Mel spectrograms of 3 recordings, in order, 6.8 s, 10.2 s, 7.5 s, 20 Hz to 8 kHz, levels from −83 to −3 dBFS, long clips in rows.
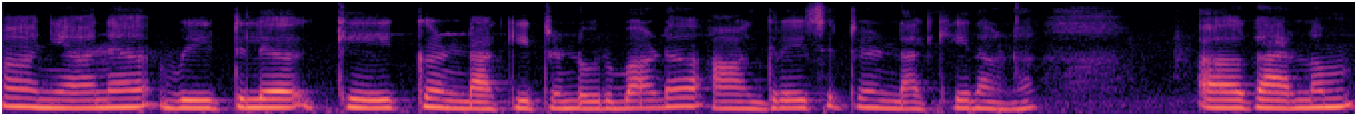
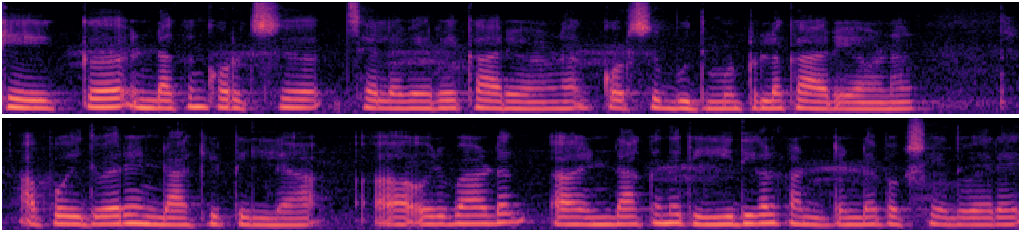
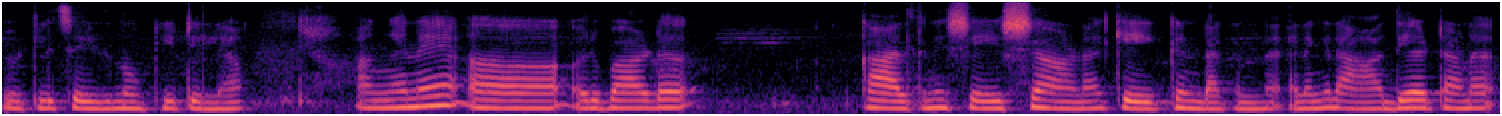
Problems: none marked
